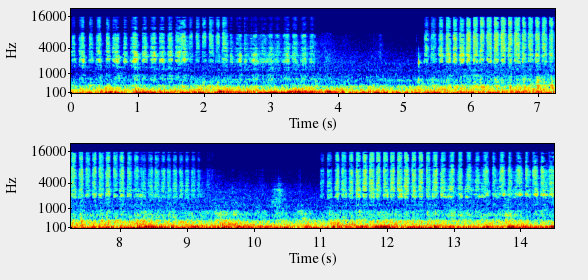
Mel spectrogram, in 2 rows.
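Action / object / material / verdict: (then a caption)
scrape / paper sheet on a clipboard rubbed with a wooden colored pencil / paper / none. The tip of a yellow wooden colored pencil rubs back and forth on a thin white paper sheet on a clipboard, filling in a lower petal of a flower. Steady, dense scratchy strokes carry a bright papery rasp over a low, muffled rumble. The bright rasp briefly fades around 4 to 5 seconds and again around 9.5 to 11 seconds before the coloring resumes at full brightness.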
